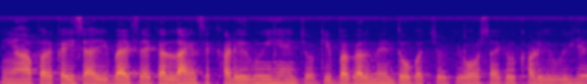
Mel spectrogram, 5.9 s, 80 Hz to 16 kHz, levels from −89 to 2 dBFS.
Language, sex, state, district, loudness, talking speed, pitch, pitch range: Hindi, male, Uttar Pradesh, Varanasi, -31 LUFS, 225 wpm, 135 Hz, 135-140 Hz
